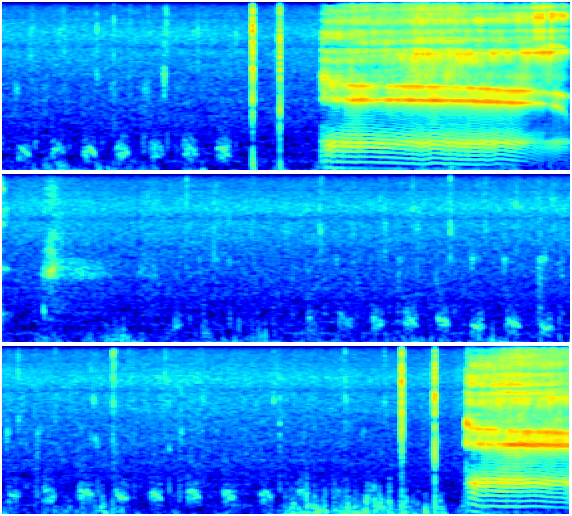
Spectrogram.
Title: Outside Burping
